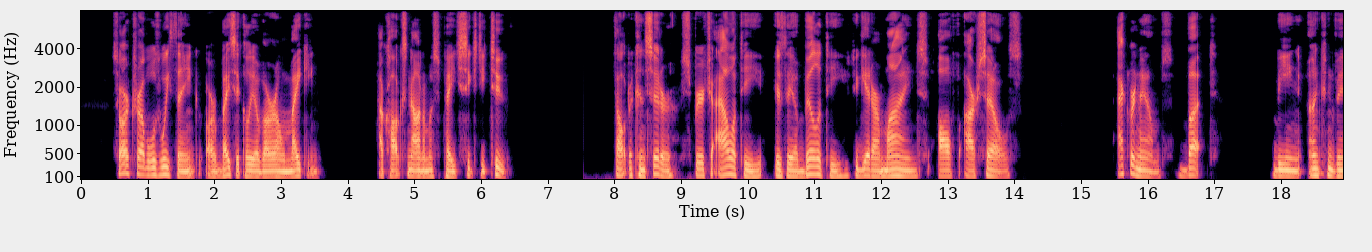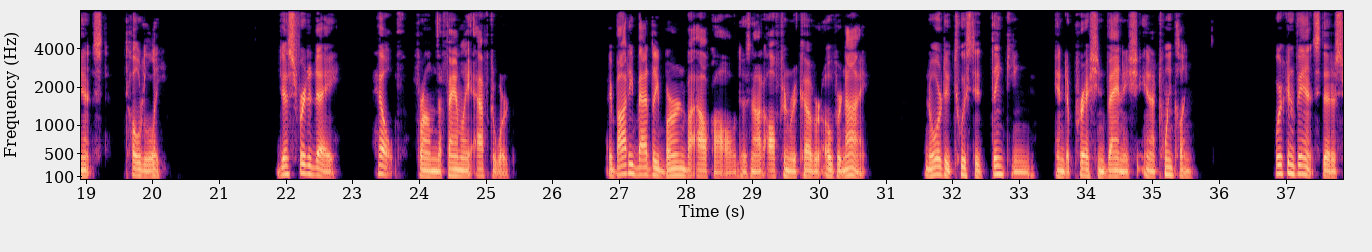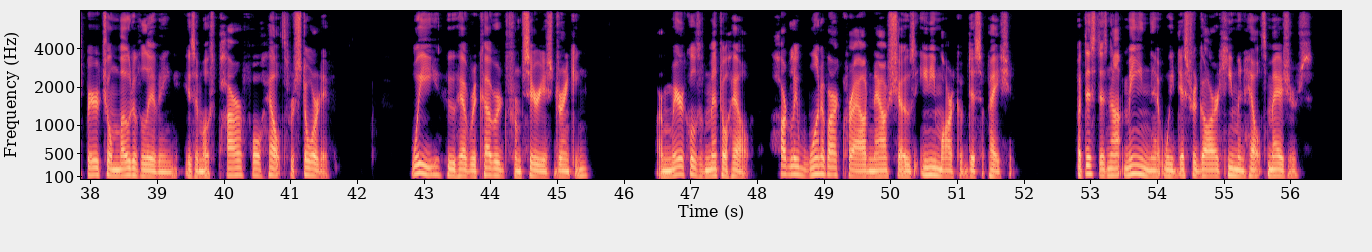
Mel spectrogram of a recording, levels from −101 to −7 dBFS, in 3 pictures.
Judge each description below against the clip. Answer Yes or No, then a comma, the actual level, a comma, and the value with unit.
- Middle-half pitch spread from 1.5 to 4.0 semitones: Yes, average, 3.4 semitones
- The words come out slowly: Yes, slow, 115 wpm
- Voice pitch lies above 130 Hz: No, low, 115 Hz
